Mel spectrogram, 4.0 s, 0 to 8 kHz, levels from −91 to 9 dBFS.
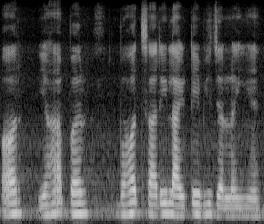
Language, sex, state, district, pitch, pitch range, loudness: Hindi, male, Uttar Pradesh, Lucknow, 140 Hz, 130-150 Hz, -18 LUFS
